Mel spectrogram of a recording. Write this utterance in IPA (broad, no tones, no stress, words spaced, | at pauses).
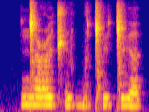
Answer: ŋ͡ǀɵʕʉ t͡ʃʼɨvɡ͡buǀʰʉ ǀʉɐ̯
